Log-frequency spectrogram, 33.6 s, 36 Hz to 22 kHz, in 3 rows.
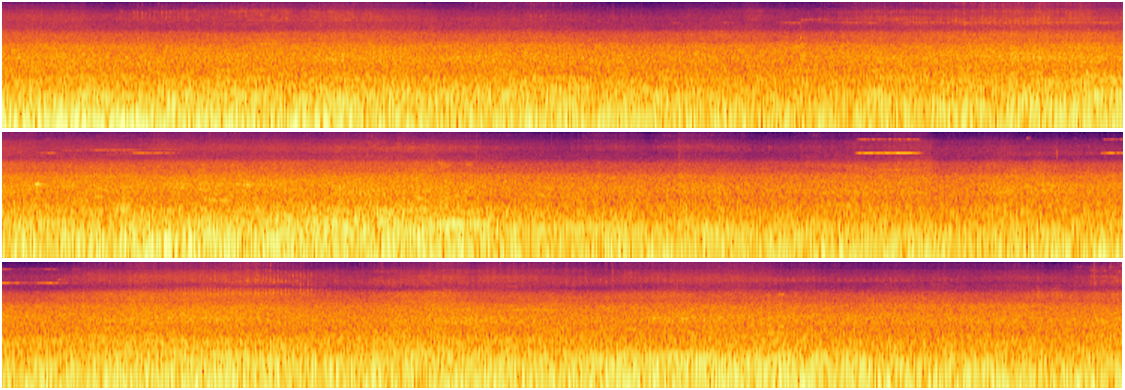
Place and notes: Songjiang Rd., Zhongshan Dist. - soundwalk
Walking in the small streets, Traffic Sound, Binaural recordings, Zoom H4n+ Soundman OKM II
